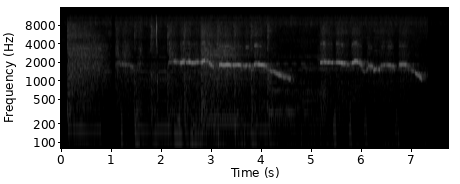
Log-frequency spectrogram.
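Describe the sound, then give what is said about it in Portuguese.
Someone whistles in imitation of a little bird: two high, warbling phrases, each ending in a downward glide, with a soft, steady background underneath. “Mas é uma borboleta linda, colorida, de, de árvores, ela pega esse passarinho.”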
